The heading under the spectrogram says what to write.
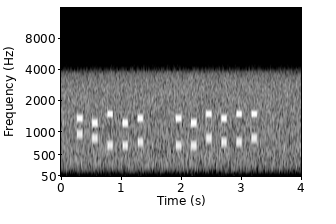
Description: DTMF, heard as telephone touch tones, dialled by machine, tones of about 90 ms, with phone line noise. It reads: 07315 219569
